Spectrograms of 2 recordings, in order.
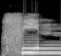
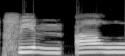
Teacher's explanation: terang jelas tanwinnya tanwin bertemu dengan hamzah izhar halq fin au fathah berjumpa dengan wau sukun harfulin ayunkan dengan lembut au bukan ao au tasri alirkan sinya tidak boleh memantul tas Au tasri rinnya tipis, lidahnya datar senyum.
